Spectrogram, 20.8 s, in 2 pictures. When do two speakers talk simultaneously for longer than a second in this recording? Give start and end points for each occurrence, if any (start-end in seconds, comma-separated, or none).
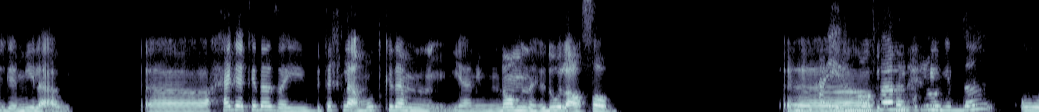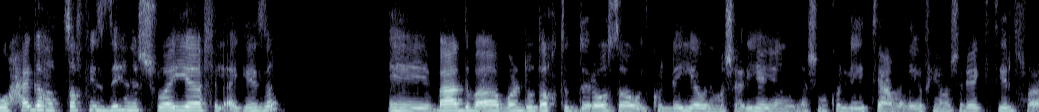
8.0-9.5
